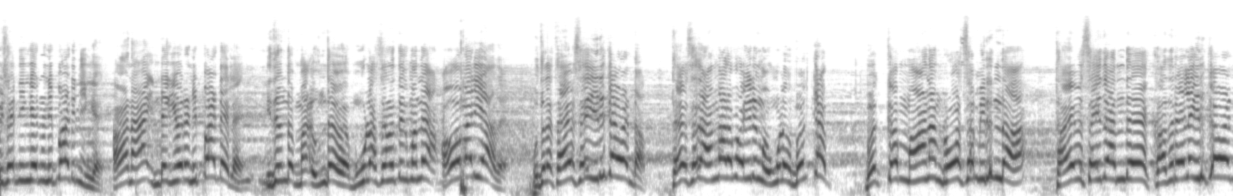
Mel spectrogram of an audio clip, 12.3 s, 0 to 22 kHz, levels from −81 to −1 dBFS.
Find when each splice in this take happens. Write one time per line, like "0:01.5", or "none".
none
